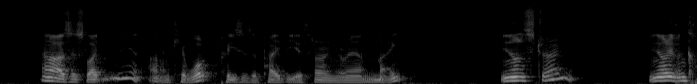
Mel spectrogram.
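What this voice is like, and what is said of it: Usual voice. Nothing is said of it.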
